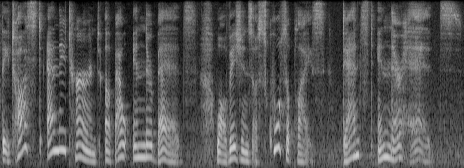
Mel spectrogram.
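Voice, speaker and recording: A woman hosts a picture-book read-aloud for little kids. Her voice sits a little low and swings widely in a sing-song, expressive way. There is a low rumbling noise behind her. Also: drawn-out words. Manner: animated, sing-song delivery with asides to child listeners. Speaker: children's read-aloud host.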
